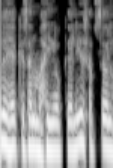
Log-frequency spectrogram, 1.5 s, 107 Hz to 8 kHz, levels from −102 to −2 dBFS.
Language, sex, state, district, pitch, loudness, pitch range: Hindi, male, Uttar Pradesh, Budaun, 185 Hz, -14 LUFS, 175-195 Hz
